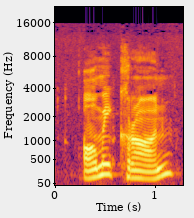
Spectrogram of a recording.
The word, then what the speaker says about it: Omicron: almost like a KS Omicron is pronounced as the O in the word obey o just like a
